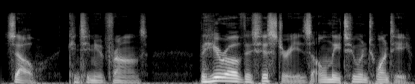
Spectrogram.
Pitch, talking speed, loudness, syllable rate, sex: 100 Hz, 190 wpm, -17 LUFS, 6.0 syllables/s, male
